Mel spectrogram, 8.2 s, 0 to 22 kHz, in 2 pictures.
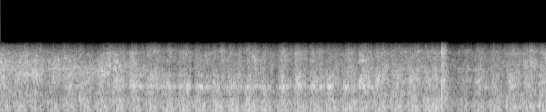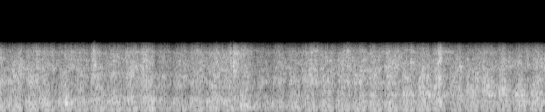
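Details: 1995 Subaru Impreza, rough idle: dull repeating knock riding on the engine beat at low speed, consistent with a worn rod bearing; knock persists after oil change and additives.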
